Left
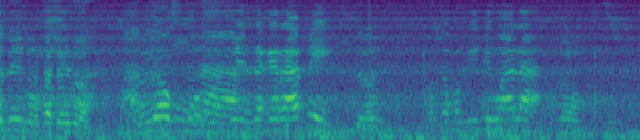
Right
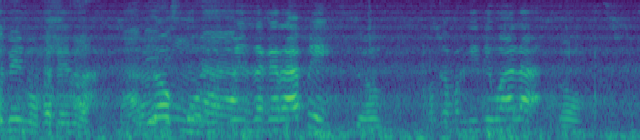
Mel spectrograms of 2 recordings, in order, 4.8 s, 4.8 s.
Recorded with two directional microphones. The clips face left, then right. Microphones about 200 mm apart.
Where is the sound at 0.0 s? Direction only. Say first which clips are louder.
Even; 10° right (ahead or behind).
